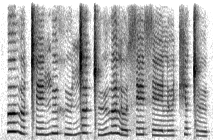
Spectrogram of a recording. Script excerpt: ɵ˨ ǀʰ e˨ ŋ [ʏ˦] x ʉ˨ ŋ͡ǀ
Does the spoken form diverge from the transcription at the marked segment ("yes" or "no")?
no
